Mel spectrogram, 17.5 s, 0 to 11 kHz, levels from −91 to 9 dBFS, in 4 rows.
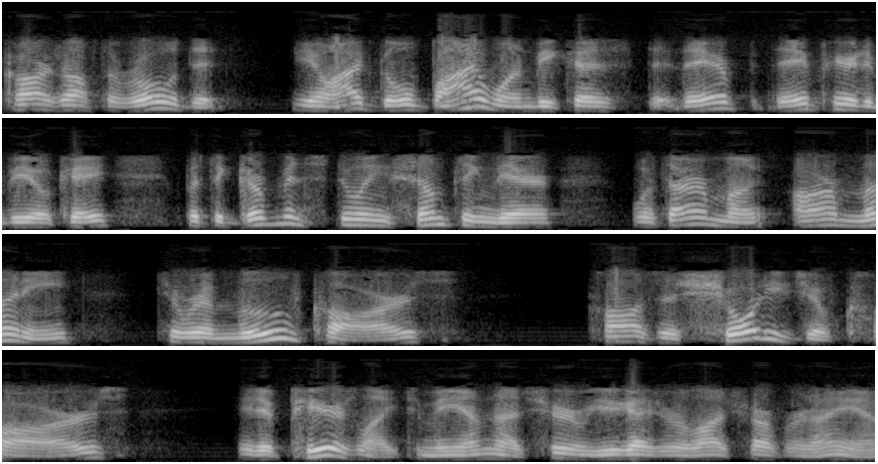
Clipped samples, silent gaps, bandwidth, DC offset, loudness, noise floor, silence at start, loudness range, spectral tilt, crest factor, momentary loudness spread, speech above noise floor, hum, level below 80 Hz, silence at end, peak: under 0.1%; none; 7.4 kHz; under 0.1%; -22 LUFS; -73 dBFS; 0 s; 2 LU; -7.5 dB/octave; 16 dB; 8 LU; 52 dB; none; -78 dBFS; 0 s; -6 dBFS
